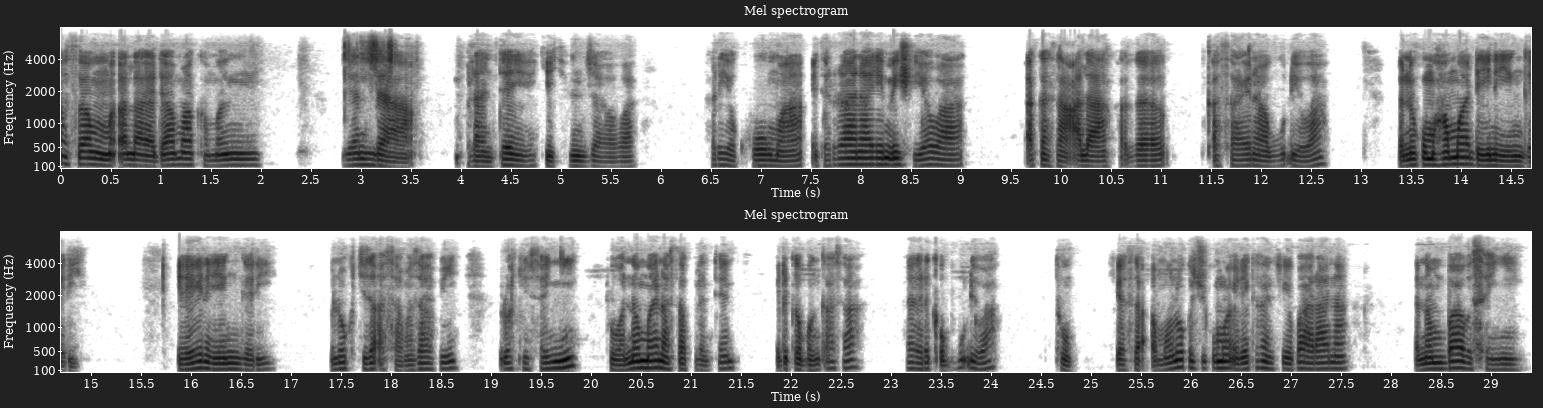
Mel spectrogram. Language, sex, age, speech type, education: Hausa, male, 46-60, spontaneous, tertiary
